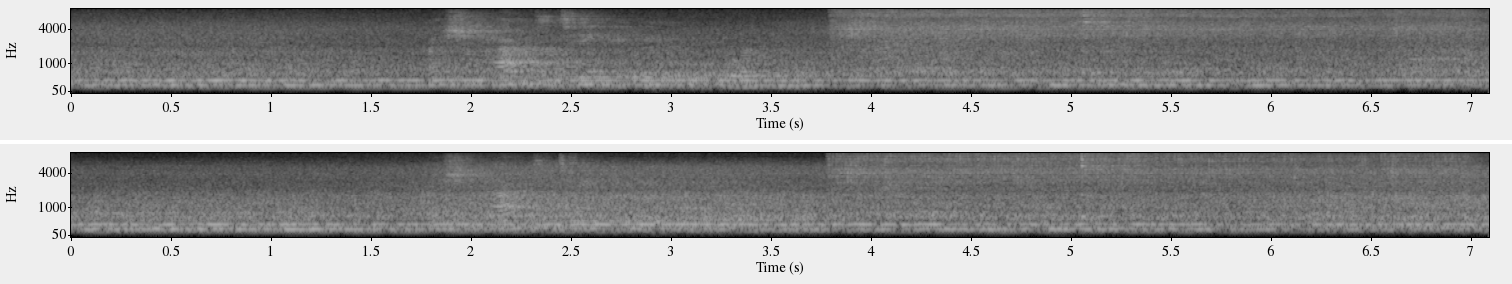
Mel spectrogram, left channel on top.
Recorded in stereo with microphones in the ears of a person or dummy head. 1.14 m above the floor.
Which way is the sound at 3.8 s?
85° right.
